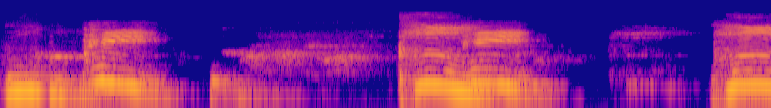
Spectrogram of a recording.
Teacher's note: khi mà mình phát âm P ấy, nó có hơi bật ra, người ta gọi đấy là âm bật hơi nhá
